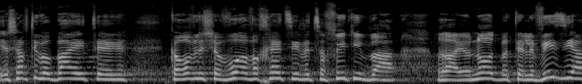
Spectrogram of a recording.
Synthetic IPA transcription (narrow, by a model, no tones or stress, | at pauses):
jaʃavtibabait | kaʁo̞vleʃavuavaχe̞t͡sive̞t͡safitiba | ʁaːjo̞no̞t̚bate̞le̞vizja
